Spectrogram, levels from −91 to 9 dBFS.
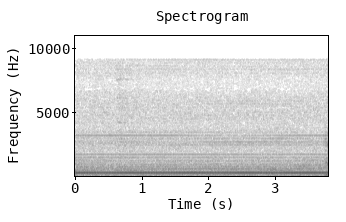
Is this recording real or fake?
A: real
